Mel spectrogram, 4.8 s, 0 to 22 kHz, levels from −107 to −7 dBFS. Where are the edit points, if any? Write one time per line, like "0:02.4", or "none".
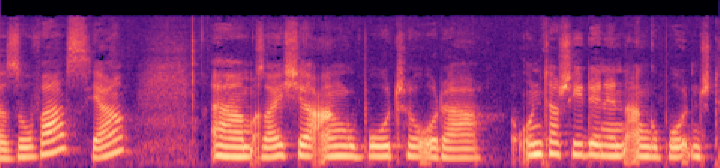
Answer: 0:01.7
0:03.4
